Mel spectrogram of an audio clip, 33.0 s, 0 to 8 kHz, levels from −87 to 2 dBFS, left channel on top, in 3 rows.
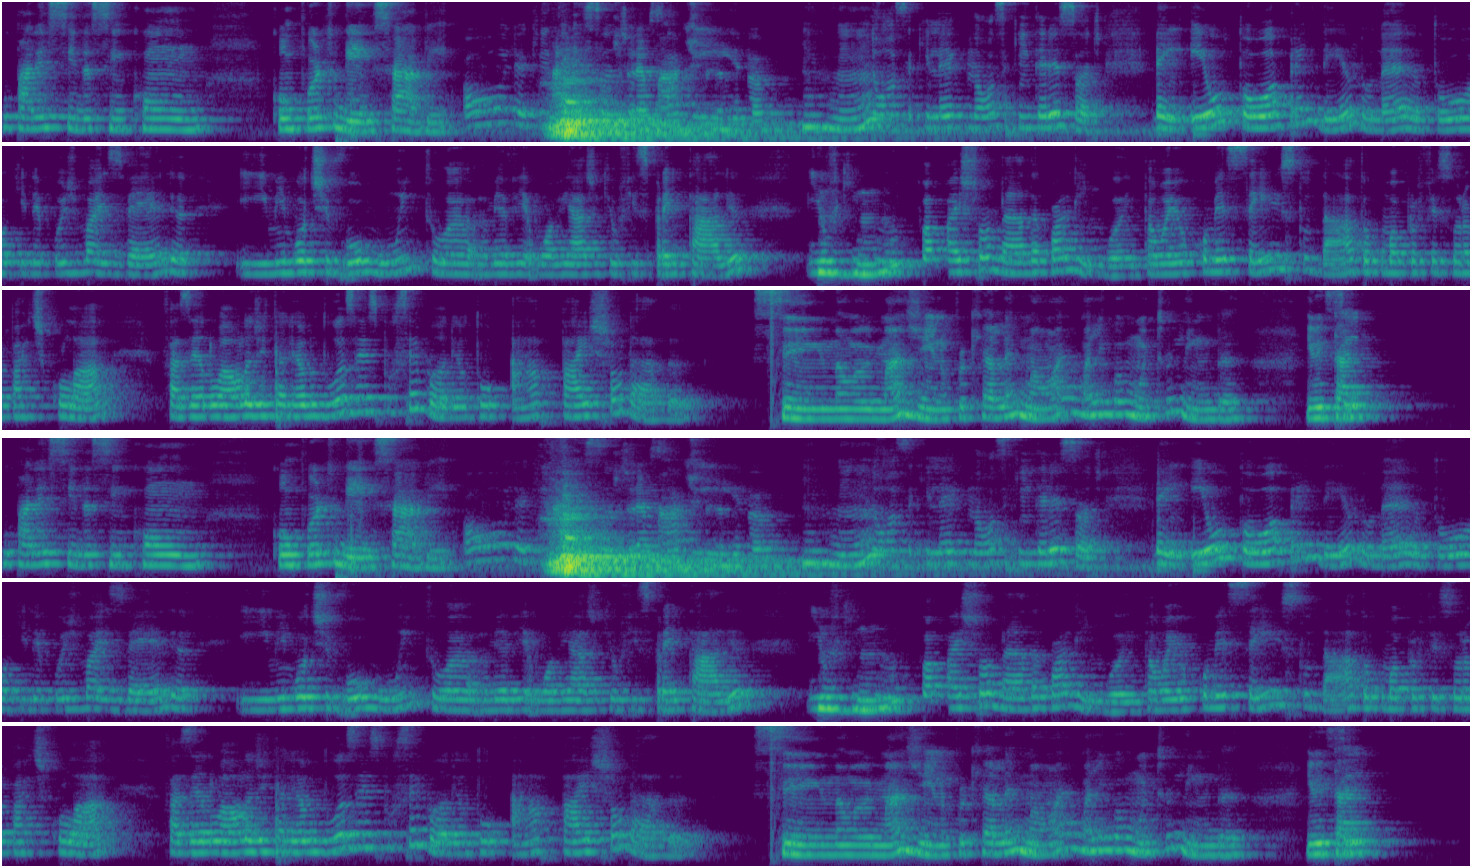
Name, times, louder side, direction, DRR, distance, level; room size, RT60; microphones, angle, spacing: voice 1, 0.0-3.4 4.1-5.5 6.0-6.7 17.1-17.8 27.7-32.2, equal, 20° left, 0 dB, 0.9 m, -34 dB
sound 1, 2.5-2.7 4.0-7.1 8.7-9.0, right 2 dB, 35° right, 0.6 m, -23 dB
voice 2, 3.5-5.7 6.5-12.4 12.8-16.6 17.0-22.8 23.2-27.2 32.1-32.2, left 2 dB, 60° left, 3 dB, 2.0 m, -36 dB
10.5 x 5.0 x 7.0 m, 0.69 s
head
